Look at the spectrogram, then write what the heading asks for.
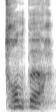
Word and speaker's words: trompeur: So officially in the Bible they talk about le grand trompeur. See the O, Trump, it's pronounced almost the same as the American, the U.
